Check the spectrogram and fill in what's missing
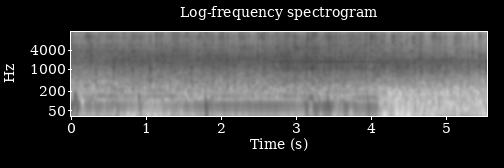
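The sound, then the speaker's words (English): An audience applauds the speakers of a talk, clapping steadily for several seconds, a dense, loud wash of many hands with no voices on top, holding an even level throughout. “So please give them a big round of applause for this talk.”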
